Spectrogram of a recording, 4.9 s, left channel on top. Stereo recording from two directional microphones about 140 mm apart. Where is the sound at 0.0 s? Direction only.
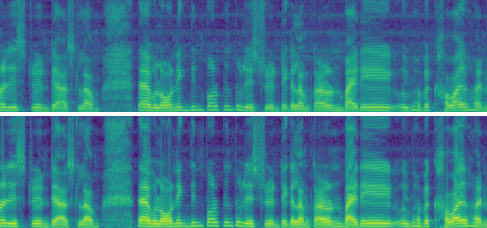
35° right (ahead or behind).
